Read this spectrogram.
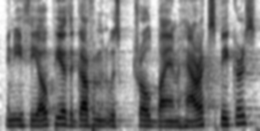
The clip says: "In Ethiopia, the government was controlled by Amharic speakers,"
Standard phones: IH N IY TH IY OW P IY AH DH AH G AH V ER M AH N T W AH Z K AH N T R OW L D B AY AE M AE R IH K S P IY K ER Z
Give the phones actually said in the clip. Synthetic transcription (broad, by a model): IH N IY TH IY OW P IY AH DH AH G AH V ER M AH N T W AH Z K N T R OW L D B AY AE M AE R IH K S P IY K ER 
